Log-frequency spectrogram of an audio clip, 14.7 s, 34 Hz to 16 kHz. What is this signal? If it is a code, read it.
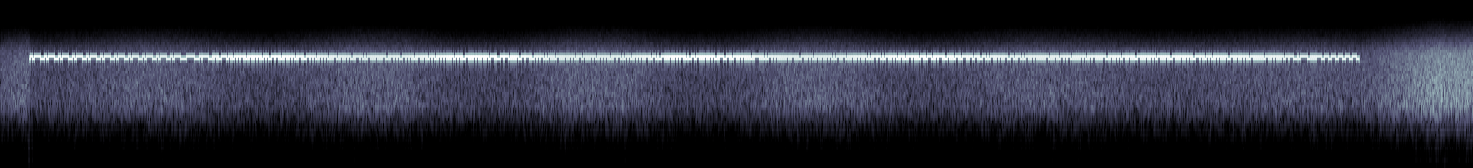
NAVTEX (SITOR-B), 100 baud, 170 Hz shift, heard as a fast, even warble, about 1900 Hz centre. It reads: NQ9X8T X00I GJW 3X02J 9TBRY3 IU5 EVJ CU7 4C6Q 0O4MBR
